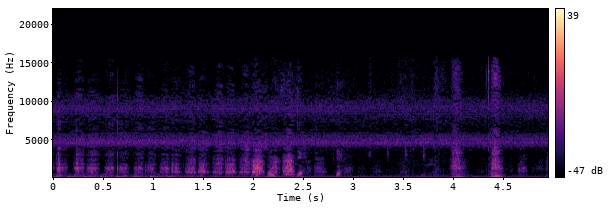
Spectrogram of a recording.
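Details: Five honey badger (Mellivora capensis) cubs without their mother give rapid, rhythmic huffing pants mixed with short squeaky whimpers.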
